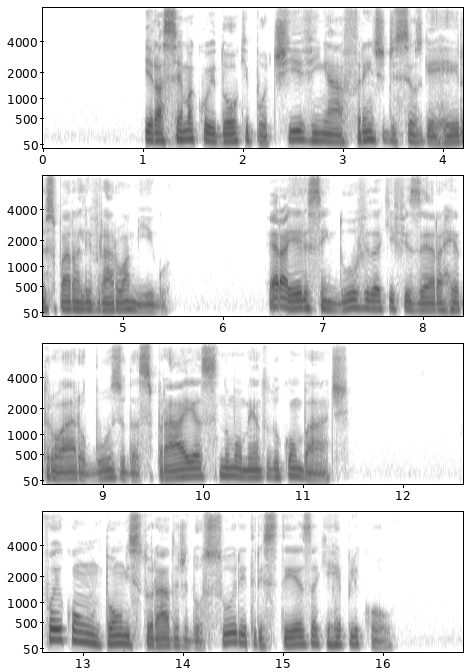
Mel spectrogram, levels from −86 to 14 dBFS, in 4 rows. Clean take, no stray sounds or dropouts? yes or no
yes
